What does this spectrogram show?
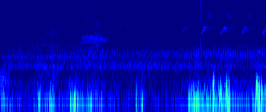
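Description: A bird calling in a quick run of about five short, high notes in the second half, over faint low thumps.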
